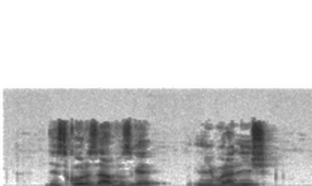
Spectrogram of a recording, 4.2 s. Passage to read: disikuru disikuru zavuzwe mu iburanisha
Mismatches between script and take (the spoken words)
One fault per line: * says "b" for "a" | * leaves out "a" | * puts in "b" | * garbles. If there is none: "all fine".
* leaves out "disikuru"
